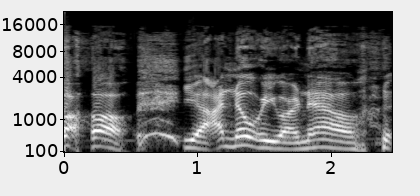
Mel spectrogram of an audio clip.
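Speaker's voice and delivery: cocky, taunting, loud, swooping boastful yell. Retelling barreling through the woods after someone, retelling a yell. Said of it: "just yelling that out".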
